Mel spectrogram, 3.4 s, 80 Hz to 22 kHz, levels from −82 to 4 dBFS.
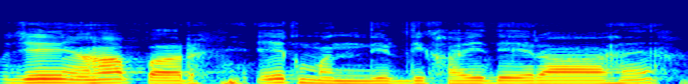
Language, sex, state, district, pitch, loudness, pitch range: Hindi, male, Uttar Pradesh, Saharanpur, 130 Hz, -17 LUFS, 130-160 Hz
